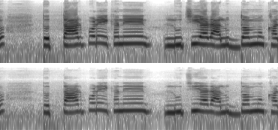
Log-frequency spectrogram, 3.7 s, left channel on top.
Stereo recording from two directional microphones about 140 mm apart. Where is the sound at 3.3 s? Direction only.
15° left (ahead or behind).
